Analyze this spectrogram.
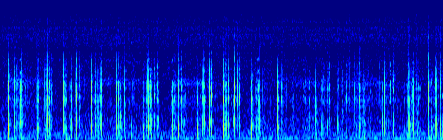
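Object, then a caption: Small cardboard gift box covered in glitter paper. Long nails rapidly tap and scratch a small square cardboard gift box covered in glitter paper with raised hot-glue tree shapes. The result is a quiet, uneven stream of dry, crisp clicks and brief scratchy rasps, each dying away almost instantly and centered in the midrange.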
